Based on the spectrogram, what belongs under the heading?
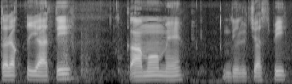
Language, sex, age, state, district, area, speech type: Urdu, male, 18-30, Delhi, North East Delhi, rural, spontaneous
